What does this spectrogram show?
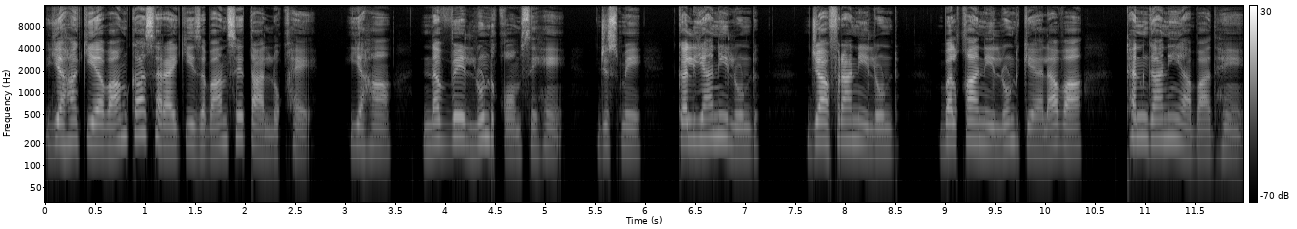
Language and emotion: Urdu, neutral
